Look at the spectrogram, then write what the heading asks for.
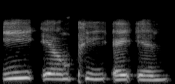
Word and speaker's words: empanada: How you pronounce it? Start with Empanadas.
